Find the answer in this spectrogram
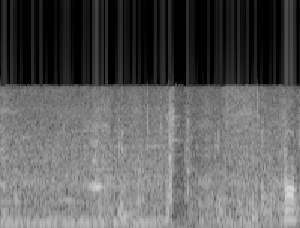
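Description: Hand-turned spring compressor on a motorcycle front shock being wound back to loosen it: a steady mechanical noise of the threads turning, with one sharp click about two seconds in.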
